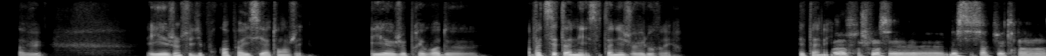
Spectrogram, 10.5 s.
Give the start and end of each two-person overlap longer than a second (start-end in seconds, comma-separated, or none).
none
